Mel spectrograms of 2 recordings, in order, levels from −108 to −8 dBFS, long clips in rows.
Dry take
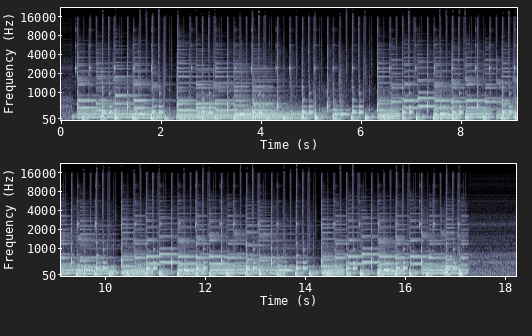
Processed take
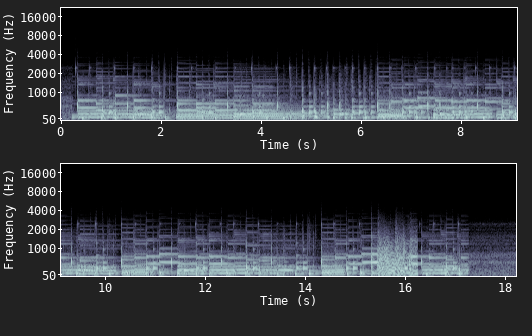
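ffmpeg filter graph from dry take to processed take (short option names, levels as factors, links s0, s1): -filter_complex "[0:a]asettb=1/sr,asplit=3[s0][s1][s2];[s0]atrim=end=4.714[s3];[s1]atrim=start=4.71:end=8.24,asetpts=PTS-STARTPTS,afade=t=in:d=0.004:c=qsin,afade=t=out:st=3.526:d=0.004:c=qsin,highpass=86,asplit=2[s4][s5];[s5]adelay=21,volume=0.355[s6];[s4][s6]amix=inputs=2:normalize=0,atrim=end_sample=155673,aecho=1:1:239:0.447,atrim=end_sample=155673[s7];[s2]atrim=start=8.236[s8];[s3][s7]acrossfade=d=0.004:c1=hsin:c2=qsin[s9];[s9][s8]acrossfade=d=0.004:c1=qsin:c2=hsin,asettb=1/sr,asplit=3[s10][s11][s12];[s10]atrim=end=13.064[s13];[s11]atrim=start=13.06:end=14.01,asetpts=PTS-STARTPTS,afade=t=in:d=0.004:c=qsin,afade=t=out:st=0.946:d=0.004:c=qsin,lowpass=2100,acompressor=threshold=0.0447:ratio=3:attack=3.2:release=140:knee=1:detection=peak[s14];[s12]atrim=start=14.006[s15];[s13][s14]acrossfade=d=0.004:c1=hsin:c2=qsin[s16];[s16][s15]acrossfade=d=0.004:c1=qsin:c2=hsin,asettb=1/sr,asplit=3[s17][s18][s19];[s17]atrim=end=15.314[s20];[s18]atrim=start=15.31:end=16.24,asetpts=PTS-STARTPTS,afade=t=in:d=0.004:c=qsin,afade=t=out:st=0.926:d=0.004:c=qsin,highshelf=f=4300:g=10,aeval=exprs='0.224*sin(PI/2*5.62*val(0)/0.224)':c=same[s21];[s19]atrim=start=16.236[s22];[s20][s21]acrossfade=d=0.004:c1=hsin:c2=qsin[s23];[s23][s22]acrossfade=d=0.004:c1=qsin:c2=hsin,lowpass=f=1600:w=0.5412,lowpass=f=1600:w=1.3066,acrossover=split=110|790[s24][s25][s26];[s24]acompressor=threshold=0.0126:ratio=4[s27];[s25]acompressor=threshold=0.0447:ratio=4[s28];[s26]acompressor=threshold=0.00178:ratio=4[s29];[s27][s28][s29]amix=inputs=3:normalize=0,volume=0.794"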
